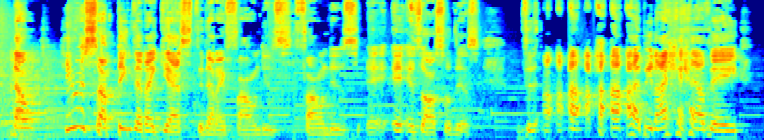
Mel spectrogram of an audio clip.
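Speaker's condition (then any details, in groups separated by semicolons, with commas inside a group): Stuttering; onset at three or four years, no trauma cause, mother stuttered until about 11-12, speech camp as child, teen years harder; adult, persistent stuttering; very fluent in crisis situations, stutters when things calm, takes deep breath and counts to five; prolonged sounds, blocks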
